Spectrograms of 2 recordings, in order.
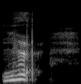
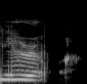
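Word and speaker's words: Lheureux: Mademoiselle Leroux. The audiobook narrator kept saying Leroux. Leroux? This is how you pronounce it.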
